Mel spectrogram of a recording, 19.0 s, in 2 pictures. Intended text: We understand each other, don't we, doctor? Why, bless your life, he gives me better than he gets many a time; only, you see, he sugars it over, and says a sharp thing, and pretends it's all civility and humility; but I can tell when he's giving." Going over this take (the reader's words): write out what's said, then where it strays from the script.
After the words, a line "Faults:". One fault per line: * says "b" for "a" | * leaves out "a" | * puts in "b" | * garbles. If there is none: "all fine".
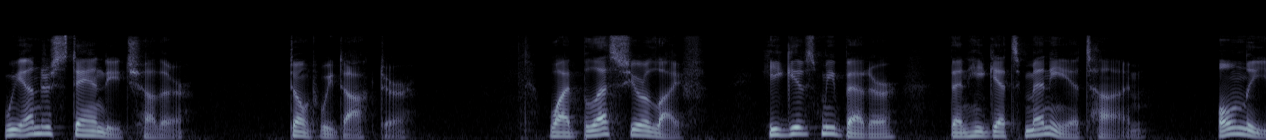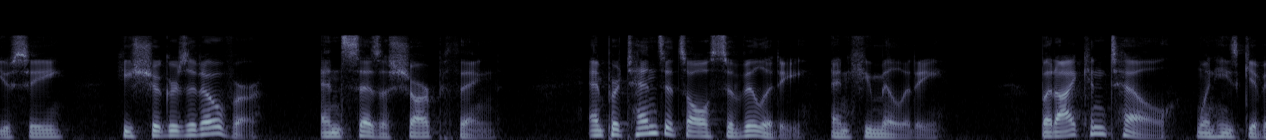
We understand each other, don't we, doctor? Why, bless your life, he gives me better than he gets many a time; only, you see, he sugars it over, and says a sharp thing, and pretends it's all civility and humility; but I can tell when he's giving."
Faults:
all fine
